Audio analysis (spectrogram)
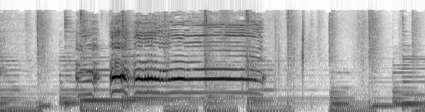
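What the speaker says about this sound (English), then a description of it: "Interact with the animals to learn their sounds." A rooster crows once, loud and close, in a rising and falling cock-a-doodle-doo, among other rhythmic farm-style sounds in a children's farm animal app.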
